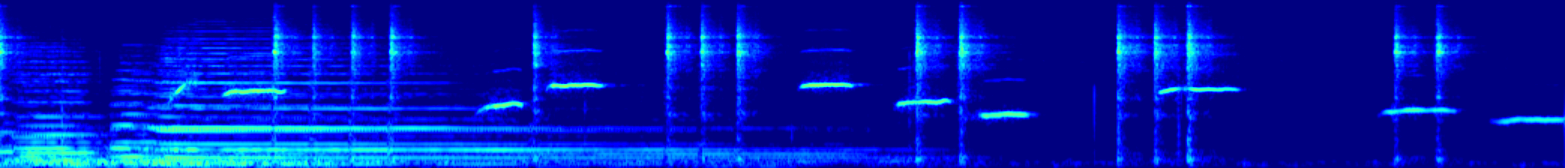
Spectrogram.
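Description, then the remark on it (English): A cheerful human whistle carries a bright, wandering tune in short phrases, while sharp metallic taps and clinks strike irregularly alongside it: hammer blows and steel meeting stone in a monumental mason's yard. “From the yard itself came a cheery whistle, a noise of hammer blows, and the cold sound of steel meeting stone.”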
